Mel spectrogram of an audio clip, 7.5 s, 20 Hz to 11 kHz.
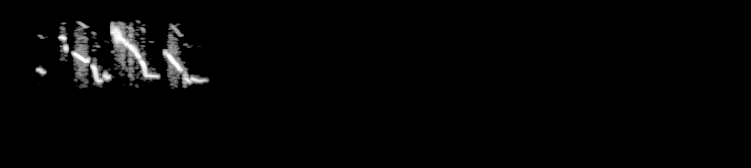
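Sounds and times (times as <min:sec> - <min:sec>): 
Eastern meadowlark giving clear slurred whistles in Costa Rica: 0:00.4 - 0:02.1.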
